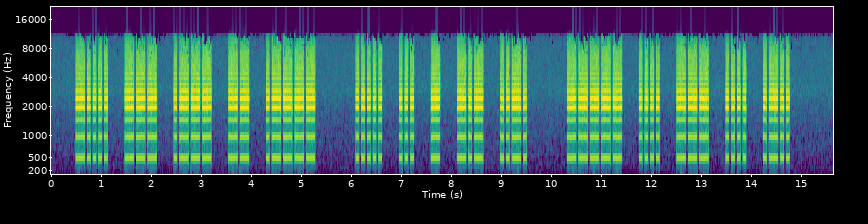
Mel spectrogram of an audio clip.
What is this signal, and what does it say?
Morse code, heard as a buzzer, machine-sent, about 21 wpm, spaced as for 15 wpm. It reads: 6OJM1 5STKF 0HOHL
